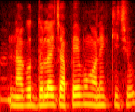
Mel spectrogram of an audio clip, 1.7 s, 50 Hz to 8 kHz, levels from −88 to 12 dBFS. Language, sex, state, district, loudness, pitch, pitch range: Bengali, male, Jharkhand, Jamtara, -18 LUFS, 190 Hz, 185-195 Hz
